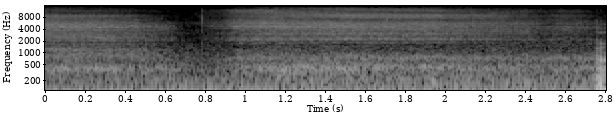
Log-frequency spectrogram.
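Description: Steady breathing during a yoga stretch, a continuous airy breath sound close to the mic, with a brief nasal snort-like exhale partway through and no talk.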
